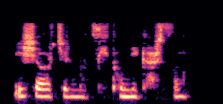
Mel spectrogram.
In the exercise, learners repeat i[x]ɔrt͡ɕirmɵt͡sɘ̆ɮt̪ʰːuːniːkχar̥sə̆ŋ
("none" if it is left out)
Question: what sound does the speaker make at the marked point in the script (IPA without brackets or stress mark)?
ʃ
